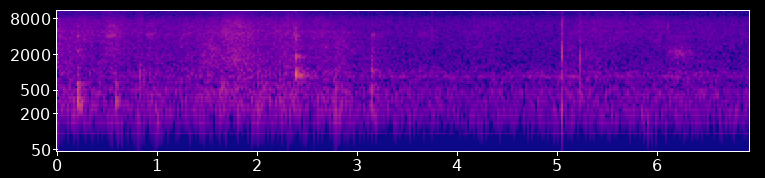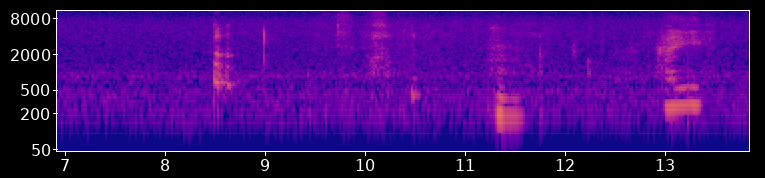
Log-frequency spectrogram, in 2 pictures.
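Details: Baby having hiccups while moving as if dancing: several brief, soft, abrupt catches of breath a few seconds apart in a quiet room; infant hiccups.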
